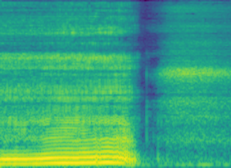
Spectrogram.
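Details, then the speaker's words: Adult man in deep sleep in a hotel room near midnight: one very loud, deep, buzzing snore that stops abruptly as he is briefly startled by his own snoring, then quieter breathing; heavy snoring. "굉장합니다 자기 자신이 코고는 소리에 놀랬잖아 또 다시 시작되고 데시벨은 점점 키우고 있는"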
